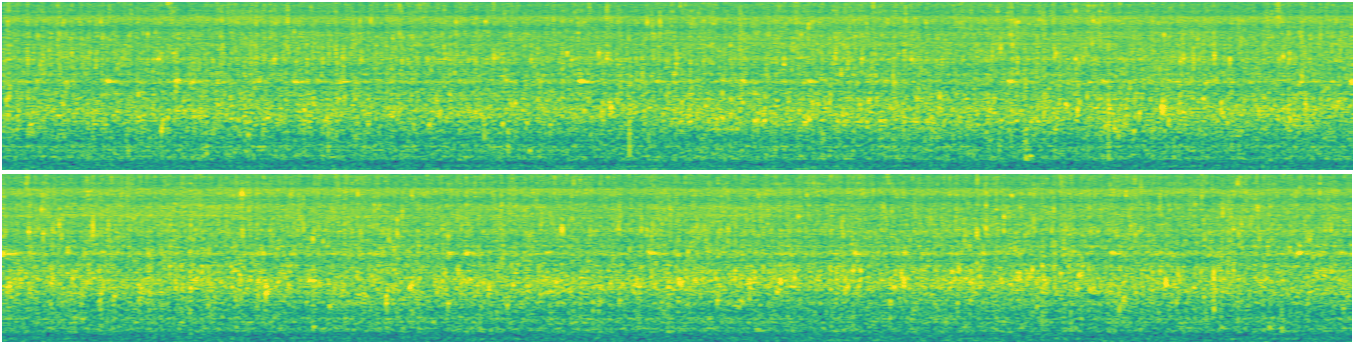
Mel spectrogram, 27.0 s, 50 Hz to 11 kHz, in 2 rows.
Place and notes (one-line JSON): {"title": "Levee Gravity Drain, Valley Park, Missouri, USA - Levee Gravity Drain", "date": "2020-08-22 13:53:00", "description": "Levee Gravity Drain. Ambient and contact mic.", "latitude": "38.55", "longitude": "-90.49", "altitude": "134", "timezone": "America/Chicago"}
